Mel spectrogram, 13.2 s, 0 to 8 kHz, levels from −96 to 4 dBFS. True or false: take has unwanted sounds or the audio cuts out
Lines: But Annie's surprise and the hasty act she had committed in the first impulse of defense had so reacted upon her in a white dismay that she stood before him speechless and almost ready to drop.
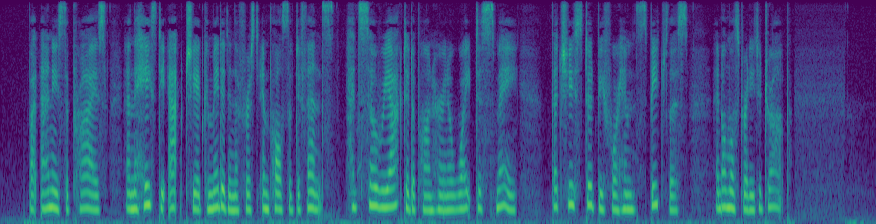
false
